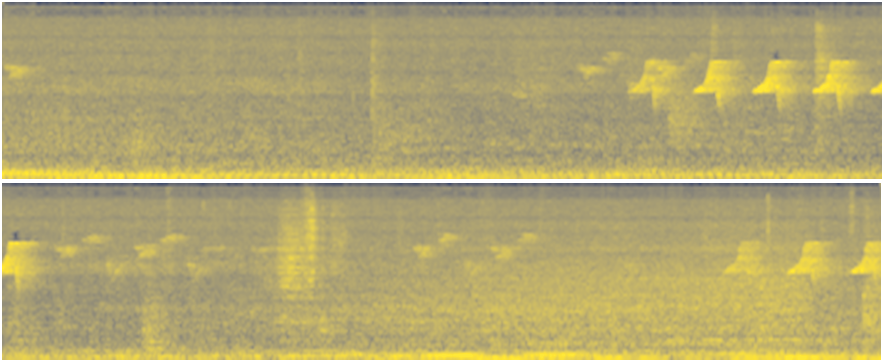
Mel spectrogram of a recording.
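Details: Common tailorbird in a rural setting, a parent bringing food to its chicks: short, sharp, high chirps in quick bursts, clustered mid-clip and again near the end, over a steady low rumbling background noise.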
